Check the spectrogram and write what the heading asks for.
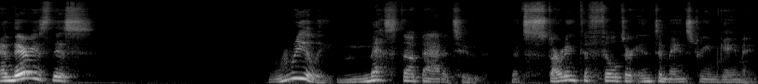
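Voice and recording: A man speaks slowly at a fairly high pitch, with big pitch swings. His tone is slightly mellow.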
